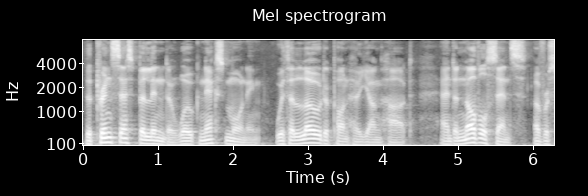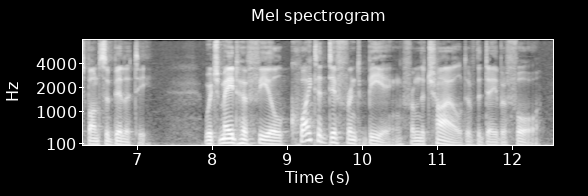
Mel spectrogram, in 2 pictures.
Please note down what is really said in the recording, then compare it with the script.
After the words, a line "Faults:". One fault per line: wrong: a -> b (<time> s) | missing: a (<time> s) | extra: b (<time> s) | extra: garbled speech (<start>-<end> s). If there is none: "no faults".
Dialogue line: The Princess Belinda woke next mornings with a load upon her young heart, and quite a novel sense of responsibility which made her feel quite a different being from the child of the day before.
The Princess Belinda woke next morning with a load upon her young heart, and a novel sense of responsibility which made her feel quite a different being from the child of the day before.
Faults:
wrong: mornings -> morning (1.9 s)
missing: quite (5.0 s)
